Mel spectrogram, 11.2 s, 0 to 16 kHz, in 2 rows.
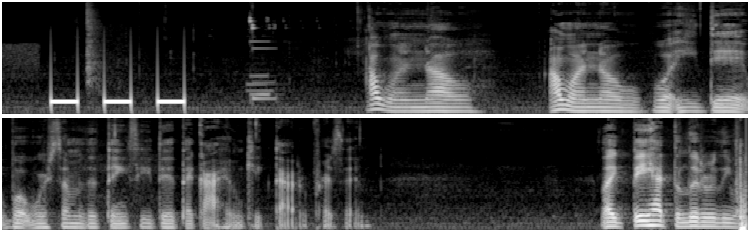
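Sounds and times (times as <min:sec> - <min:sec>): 
telephone busy signal after a cut phone call: 0:00.4 - 0:02.0
speech: 0:02.8 - 0:08.5, 0:10.1 - 0:11.1.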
